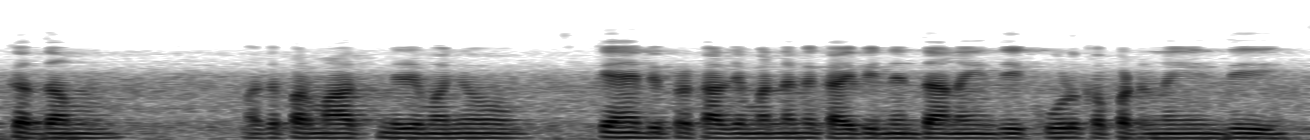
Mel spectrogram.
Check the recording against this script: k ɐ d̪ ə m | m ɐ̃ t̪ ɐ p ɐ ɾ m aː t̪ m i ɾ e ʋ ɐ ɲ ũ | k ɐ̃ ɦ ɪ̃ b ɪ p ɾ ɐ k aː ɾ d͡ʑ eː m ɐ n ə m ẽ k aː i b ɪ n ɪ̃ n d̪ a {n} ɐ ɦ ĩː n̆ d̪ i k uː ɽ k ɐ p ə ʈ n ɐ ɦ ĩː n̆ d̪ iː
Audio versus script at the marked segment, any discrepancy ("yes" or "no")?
no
